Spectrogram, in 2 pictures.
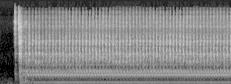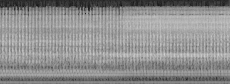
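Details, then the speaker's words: HVAC blower motor spun free on the bench: steady hum with a faint rough whir on top; worn bearing on one side of the motor makes the noise. "I don't know if you can hear that, but that's on this bearing on this side."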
